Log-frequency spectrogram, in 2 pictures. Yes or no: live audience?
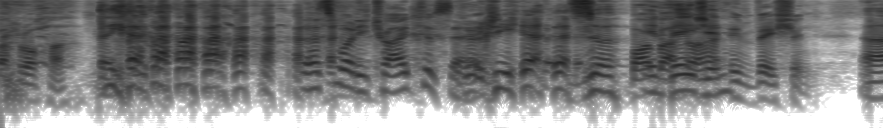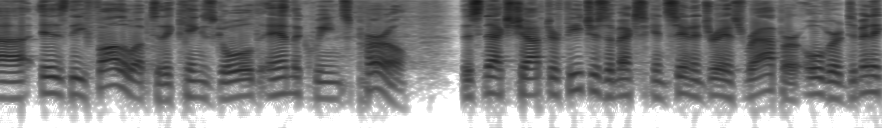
yes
